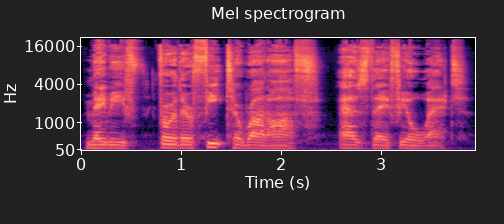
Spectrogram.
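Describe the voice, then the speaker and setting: An ancient lord of chaos acted by a man holds forth in a low voice for an ASMR fantasy roleplay. He takes his time over every phrase, pompous and theatrical. His menace comes with haughty exasperation at petty mortals. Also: little pitch movement, a little mellow. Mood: incredulous, exasperated. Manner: pompous, theatrical, deliberate drawn-out delivery.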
